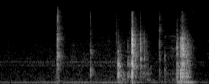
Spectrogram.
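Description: A handful of short, sharp plastic clicks and taps, the loudest about a second and a half in: a Memento ink pad in its plastic case being handled and dabbed onto a clear-mounted rubber stamp to ink it.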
